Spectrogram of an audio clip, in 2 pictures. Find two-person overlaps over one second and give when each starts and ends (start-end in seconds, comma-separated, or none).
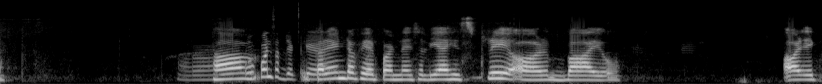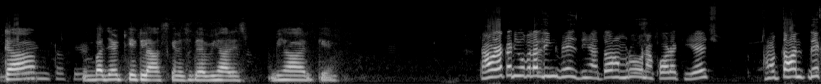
none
